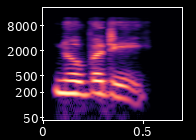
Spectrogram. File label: "nobody", Indian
